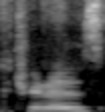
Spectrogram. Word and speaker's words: Katrine: this time to say it is pronounced Katrina so just pretend there's an a at the end there I feel like a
